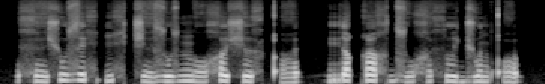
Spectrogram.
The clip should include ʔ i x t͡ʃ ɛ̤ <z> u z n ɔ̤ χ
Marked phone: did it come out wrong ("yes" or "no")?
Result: no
